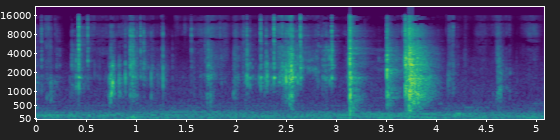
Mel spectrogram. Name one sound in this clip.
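Plastic clicks and rattles as a small lid is opened.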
